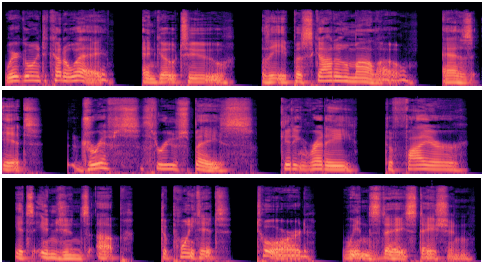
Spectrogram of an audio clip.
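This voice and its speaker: A man running a tabletop game as game master, narrating the scene slowly and with care. His voice has a gravelly edge. He paces each description deliberately. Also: mid-range voice.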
